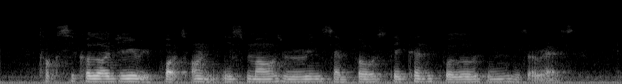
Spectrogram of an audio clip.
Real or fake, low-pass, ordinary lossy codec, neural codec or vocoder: real; 7.2 kHz; Opus, 24 kbps; none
